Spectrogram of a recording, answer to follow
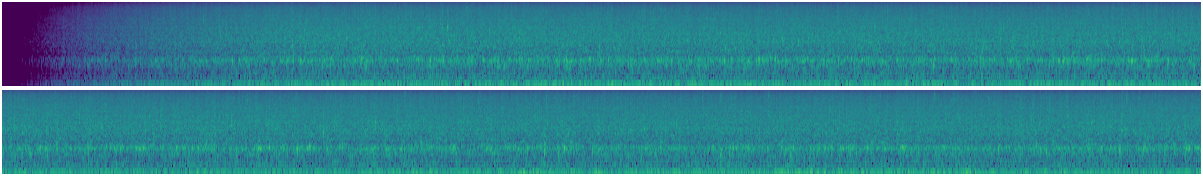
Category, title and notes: Soundscapes > Nature
A recording of water passing through a culvert onto small rocks. Tascam. Stereo.
field-recording, rocks, water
